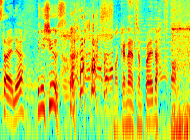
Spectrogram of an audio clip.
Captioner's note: laugh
